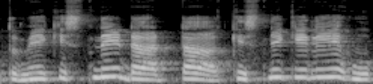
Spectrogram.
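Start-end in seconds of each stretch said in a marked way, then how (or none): none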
